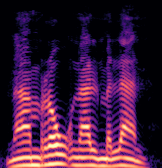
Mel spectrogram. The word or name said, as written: namerou nalmelan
